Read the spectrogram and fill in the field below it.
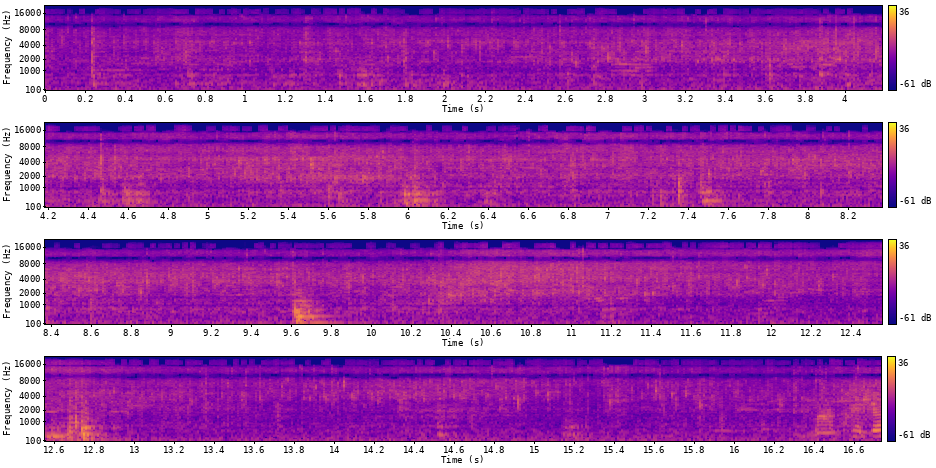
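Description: Fish fries in oil in a wok with a steady, loud sizzle throughout, broken by a few sharp scraping clinks as the pan is adjusted, close up and with no talk.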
